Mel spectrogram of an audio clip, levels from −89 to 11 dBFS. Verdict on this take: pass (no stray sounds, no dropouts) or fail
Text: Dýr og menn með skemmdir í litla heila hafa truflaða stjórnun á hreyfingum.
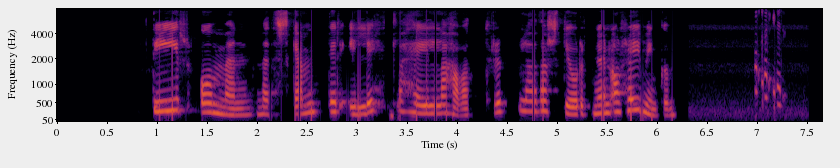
fail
